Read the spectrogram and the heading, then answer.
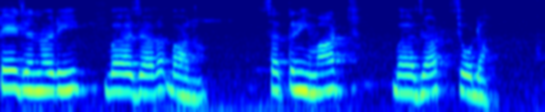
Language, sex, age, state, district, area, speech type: Sindhi, female, 45-60, Maharashtra, Thane, urban, spontaneous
